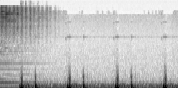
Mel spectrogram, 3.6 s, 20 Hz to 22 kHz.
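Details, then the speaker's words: Donor human heart kept beating outside the body before transplant: regular low double thumps, about 60 a minute; heartbeat. "listening to the sound of an actual heart beating outside of a human body thanks to modern technology a doctor can now keep a donor heart beating until it's ready to be transplanted into its recipient"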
